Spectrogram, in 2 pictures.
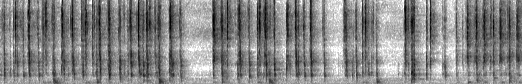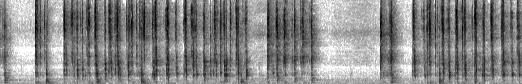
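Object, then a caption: Plastic mechanical keyboard. Fingertips in black nitrile gloves type on a cheap RGB-backlit mechanical keyboard with plastic keycaps. Fast bursts of bright, sharp clacking keystrokes are broken by brief pauses, over a faint steady low hum. Each tap is dry and clicky, with almost no ring.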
